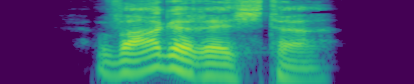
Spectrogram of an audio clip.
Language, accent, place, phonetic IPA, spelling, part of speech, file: German, Germany, Berlin, [ˈvaːɡəʁɛçtɐ], waagerechter, adjective, De-waagerechter.ogg
- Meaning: inflection of waagerecht: 1. strong/mixed nominative masculine singular 2. strong genitive/dative feminine singular 3. strong genitive plural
